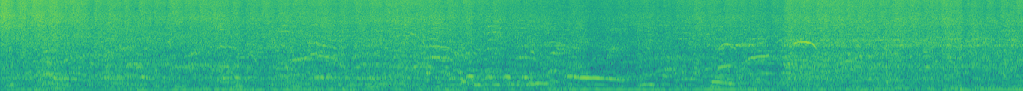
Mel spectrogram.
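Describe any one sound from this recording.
A crowd of young people shouts and chatters.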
